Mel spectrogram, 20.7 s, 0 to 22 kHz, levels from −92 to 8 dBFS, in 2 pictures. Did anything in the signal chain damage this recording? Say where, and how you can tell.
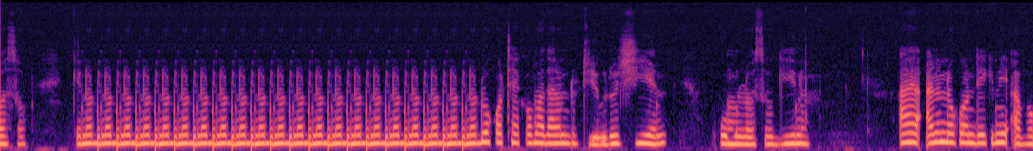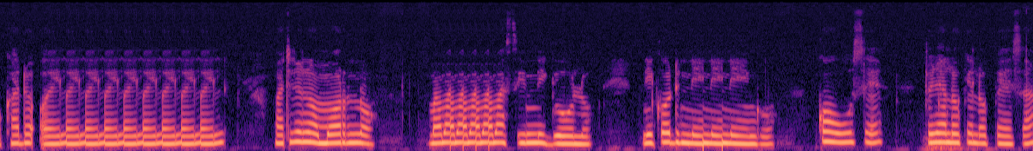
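Yes. The damage is at the codec or storage stage: repeated frames. From 0.98 to 4.82 s, just before "teko ma", a 192 ms block of speech loops twenty extra times. After "kondik ni avocado oil" it repeats eight times (10.99–12.53 s). A 128 ms block recurs four times at 14.83–15.34 s, and after "ni golo ni kod" a 192 ms block plays twice more (17.36–17.74 s). The stutter shows compressed frames were duplicated. That adds about 6.3 s in total.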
